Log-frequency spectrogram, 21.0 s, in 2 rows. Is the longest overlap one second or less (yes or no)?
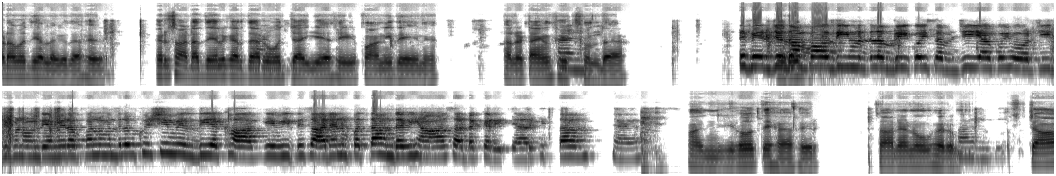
yes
